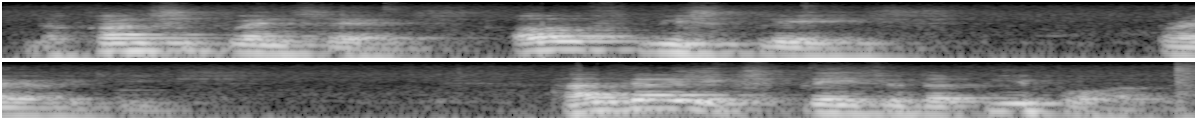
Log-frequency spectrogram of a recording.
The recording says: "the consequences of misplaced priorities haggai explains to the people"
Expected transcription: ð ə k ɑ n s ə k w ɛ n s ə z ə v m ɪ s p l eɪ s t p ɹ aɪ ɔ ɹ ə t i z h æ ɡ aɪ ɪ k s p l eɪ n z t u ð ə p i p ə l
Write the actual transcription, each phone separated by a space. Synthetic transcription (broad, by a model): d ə k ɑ n s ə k w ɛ n s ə s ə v m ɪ s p l eɪ s p ɹ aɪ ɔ ɹ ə t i s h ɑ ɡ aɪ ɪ k s p l eɪ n t u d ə p i p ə l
